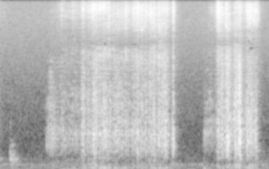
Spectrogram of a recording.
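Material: Textile.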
